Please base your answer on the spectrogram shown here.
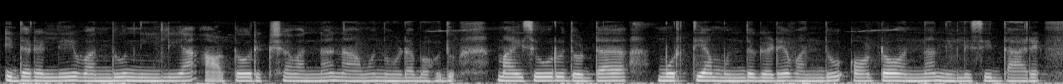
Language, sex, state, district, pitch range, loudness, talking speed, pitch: Kannada, female, Karnataka, Mysore, 160-175 Hz, -15 LUFS, 90 wpm, 165 Hz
